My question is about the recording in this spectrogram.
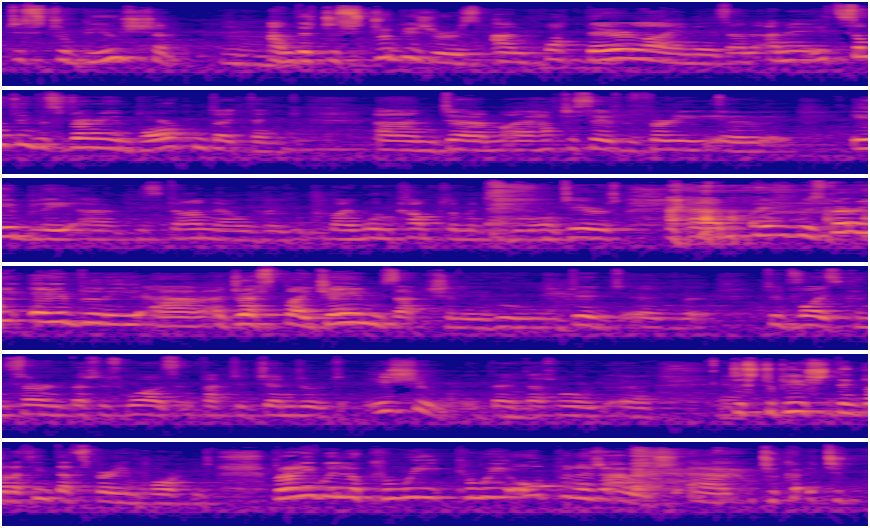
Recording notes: Recorded live at the 2019 Galway Film Fleadh.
